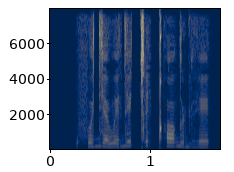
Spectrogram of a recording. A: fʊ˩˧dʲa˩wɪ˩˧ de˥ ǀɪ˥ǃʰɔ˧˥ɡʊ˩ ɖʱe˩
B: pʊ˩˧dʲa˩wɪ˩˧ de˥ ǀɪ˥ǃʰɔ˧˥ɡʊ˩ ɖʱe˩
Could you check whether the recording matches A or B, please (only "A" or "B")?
A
